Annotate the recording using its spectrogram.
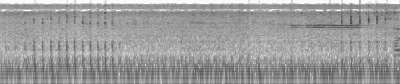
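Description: Royal Enfield Bullet single-cylinder motorcycle engine running close by, with a loud, low, evenly pulsing exhaust beat. A short high-pitched tone sounds briefly about three seconds in.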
